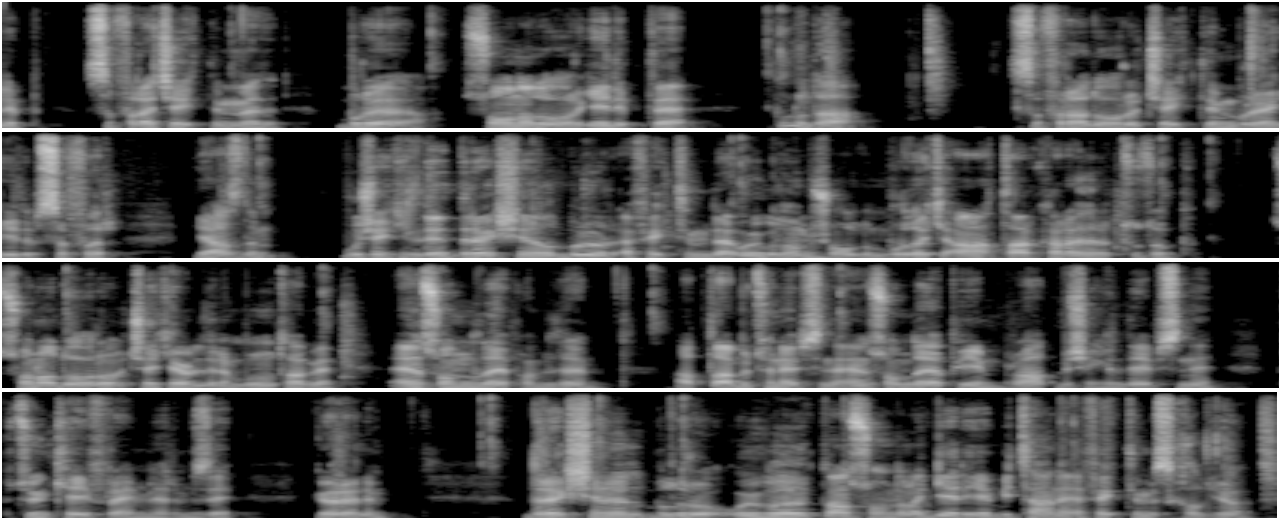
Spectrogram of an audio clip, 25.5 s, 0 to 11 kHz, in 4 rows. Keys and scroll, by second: 5.8 0, 6.2 Return, 25.0 super+a, 25.1 BackSpace.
